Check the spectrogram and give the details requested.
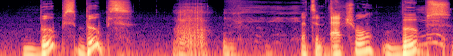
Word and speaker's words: Boops: But our drunken fact for today, there is a fish with a scientific name boops.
